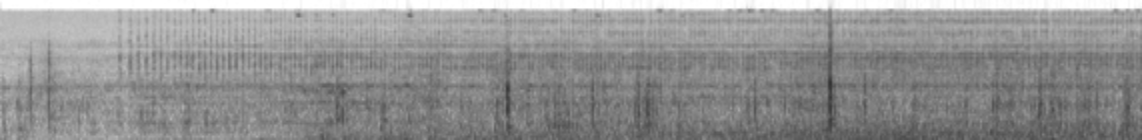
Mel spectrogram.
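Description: Mountain bike rolling down a grassy track: the low rumble of tyres and wind on the handlebar-mounted camera builds as the bike picks up speed. Scattered sharp clicks and rattles come from the bike jolting over bumps, the loudest a little past five seconds in.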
